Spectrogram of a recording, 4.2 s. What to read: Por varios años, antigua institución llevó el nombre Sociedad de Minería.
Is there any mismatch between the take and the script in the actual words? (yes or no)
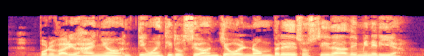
no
